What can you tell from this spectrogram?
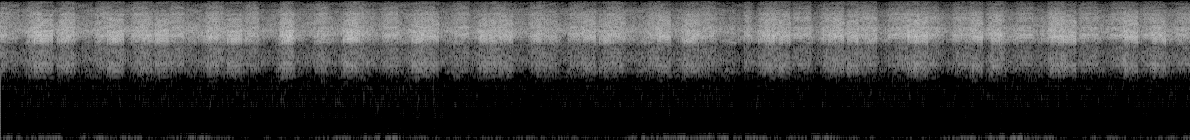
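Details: In a Greek pine forest in midsummer, cicadas keep up an unbroken buzzing chorus that swells and fades in quick beats about three per second, with faint low thumps now and then.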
